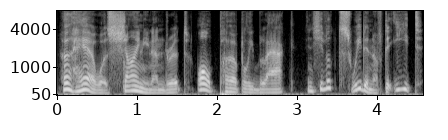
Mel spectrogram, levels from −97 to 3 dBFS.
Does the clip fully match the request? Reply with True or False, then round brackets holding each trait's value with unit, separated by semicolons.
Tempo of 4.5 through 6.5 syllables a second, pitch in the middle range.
True (5.0 syllables/s; 145 Hz)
